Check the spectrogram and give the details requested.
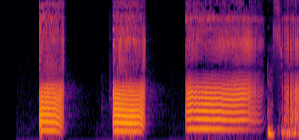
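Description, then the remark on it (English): Three loud, buzzy fart sound effects in a row, played by pressing a button: two short blasts, then a longer drawn-out one that gets cut off abruptly as another begins. No one talks. “Sorry, I interrupted my own fart there.”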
